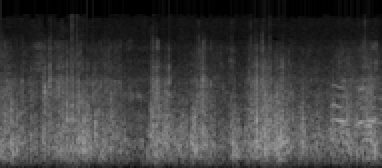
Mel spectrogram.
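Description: Gusty wind noise on the camera microphone, surging unevenly.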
